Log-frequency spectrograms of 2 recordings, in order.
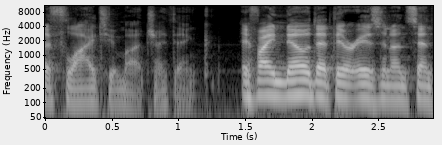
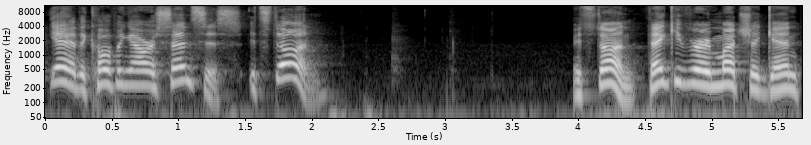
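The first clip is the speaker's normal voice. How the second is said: high, loud declaration; triumphant; 11 semitones higher, 7 dB louder than usual. Real, not acted. Host triumphantly declaring the census finished, loud and high. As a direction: announce it like a victory.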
